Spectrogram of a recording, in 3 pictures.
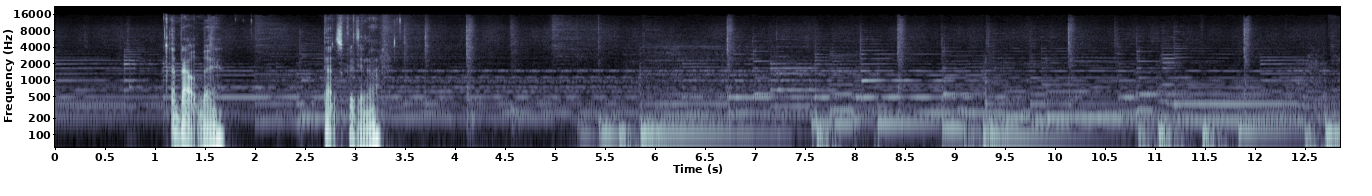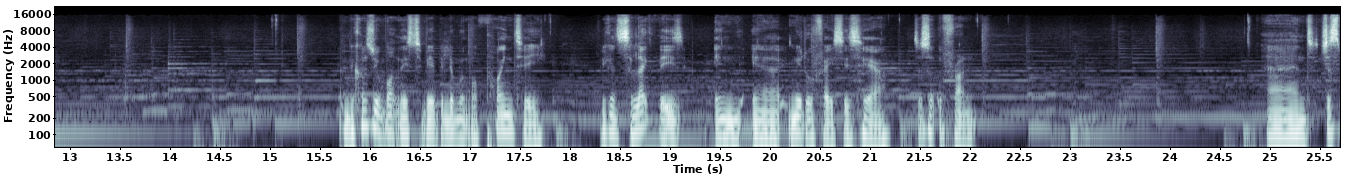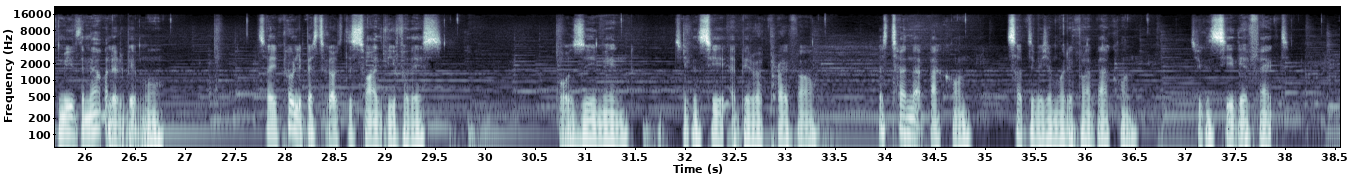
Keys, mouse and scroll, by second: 1.8 click, 2.7 shift+middle click, 3.7 shift+middle click, 4.2 scroll up 1, 4.7 scroll up 1, 5.7 middle click, 6.6-7.0 scroll down 1, 7.4 click, 8.0 click, 8.4 scroll down 1, 9.0 scroll down 1, 9.7 shift+middle click, 11.2 shift+middle click, 12.3 scroll up 1, 12.9 scroll up 1, 13.6 click, 14.3 shift+click, 15.1 shift+click, 15.6 scroll down 1, 16.1 scroll down 1, 16.6 shift+middle click, 17.9 scroll up 1, 18.4 scroll up 1, 18.9 shift+click, 19.2 shift+click, 20.0 shift+click, 20.4 scroll down 1, 20.9 scroll down 1, 21.2 shift+middle click, 21.6 shift+middle click, 22.1-22.7 scroll up 2, 23.5 shift+click, 24.8 shift+click, 25.4 scroll down 1, 26.3 KP_Decimal, 27.2 shift+middle click, 29.9 click, 31.1 scroll up 1, 31.6 scroll up 1, 32.2 middle click, 35.0 click, 36.8 click.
